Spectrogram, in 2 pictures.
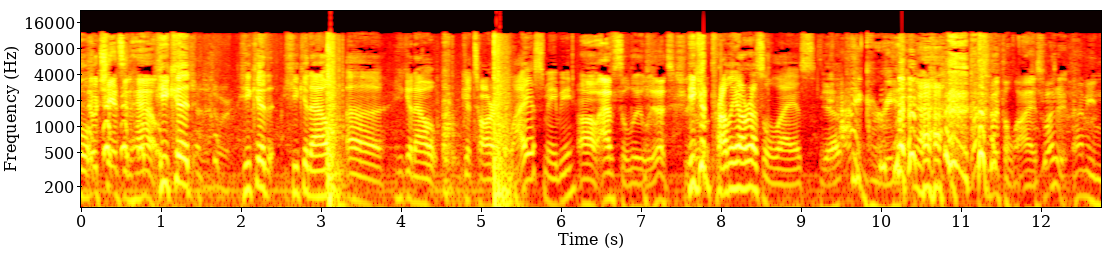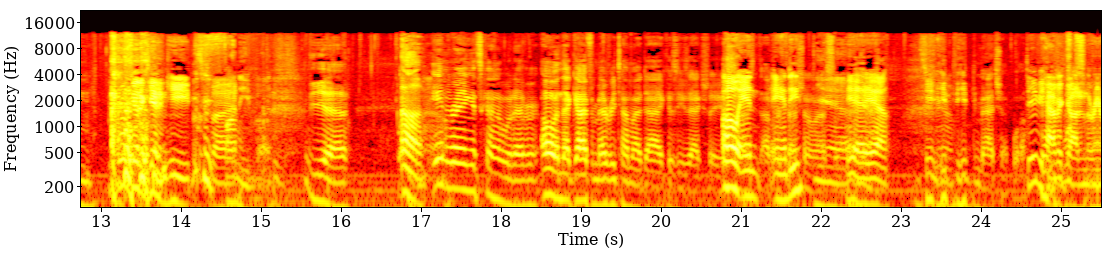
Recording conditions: inside a vehicle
